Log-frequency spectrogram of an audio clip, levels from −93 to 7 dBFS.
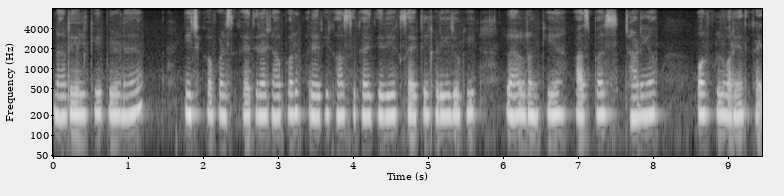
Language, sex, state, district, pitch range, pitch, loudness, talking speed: Hindi, female, Bihar, Araria, 200-210 Hz, 205 Hz, -17 LUFS, 235 wpm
